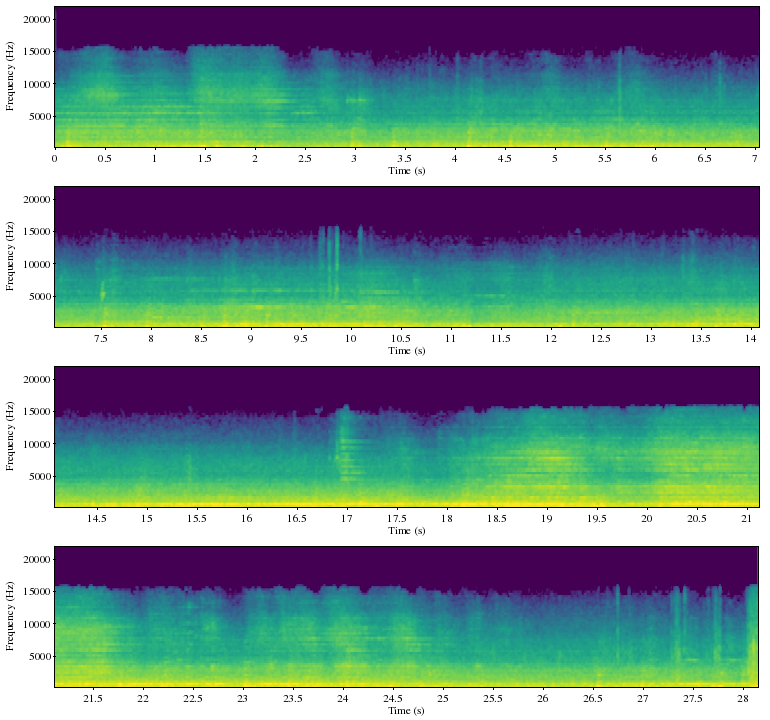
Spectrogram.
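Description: Long electric multiple-unit passenger train passing at a steady pace, its wheels rumbling on the rails, with a steady whine held throughout and a hiss that swells briefly past the middle.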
